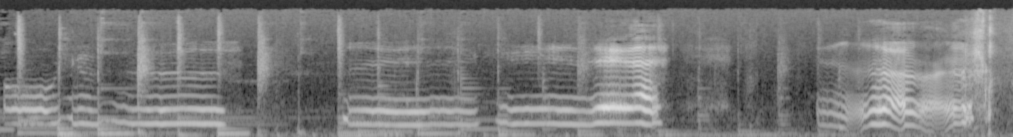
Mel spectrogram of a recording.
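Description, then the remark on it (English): A teething baby boy, curious and becoming talkative, babbles in a run of drawn-out, sing-song coos and squeals that rise and fall in pitch, with short pauses between phrases and a higher, wavering burst toward the end. “who is currently teething. And he's really curious and becoming quite talkative now.”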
